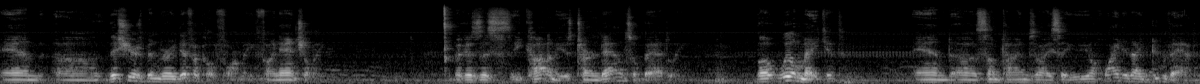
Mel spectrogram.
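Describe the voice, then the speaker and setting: A man talks at a moderate pace with long, frequent pauses and big swings in loudness, over noticeable background noise. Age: 60s. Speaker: lawyer and philanthropist. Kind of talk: interview. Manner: conversational, with fillers.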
